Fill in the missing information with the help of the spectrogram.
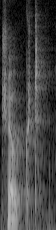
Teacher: don't correspond to sounds so when you're trying to say choked you're basically just saying the same thing as choke but adding the T sound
